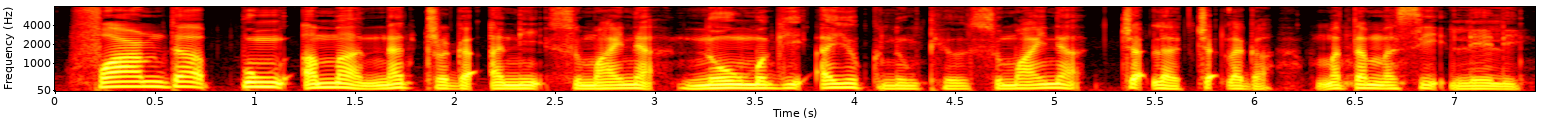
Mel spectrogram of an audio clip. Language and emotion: Manipuri, neutral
